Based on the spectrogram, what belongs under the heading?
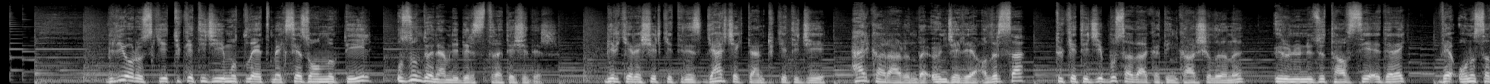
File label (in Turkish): Tanitim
